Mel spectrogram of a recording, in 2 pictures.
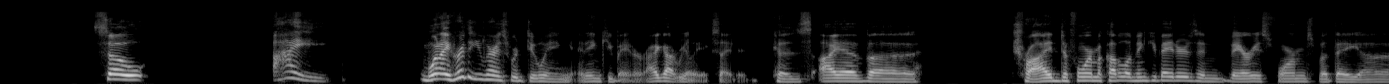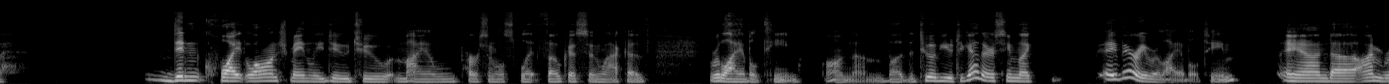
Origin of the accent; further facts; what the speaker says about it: Colorado, United States; moved away; I actually grew up in Colorado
